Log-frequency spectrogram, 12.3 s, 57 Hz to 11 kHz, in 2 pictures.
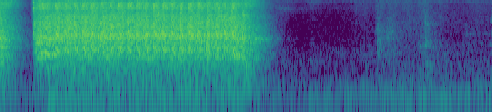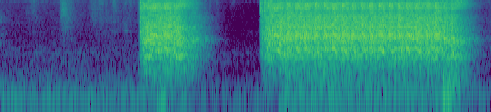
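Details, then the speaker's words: Custom Yamaha Banshee quad with a 600cc sport bike engine, run after removing the pod filters: fires in short ragged bursts and drops out; owner thinks the two middle cylinders get no fuel, maybe a carburetor needle stuck closed. "we're having a problem with the two middle ones obviously i think they're not getting gas"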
